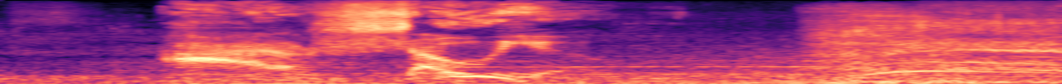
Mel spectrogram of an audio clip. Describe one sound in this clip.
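A creature snarls and speaks in a harsh, deep voice.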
